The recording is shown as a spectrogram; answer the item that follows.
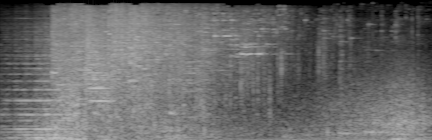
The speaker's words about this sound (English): Desmond watches as Philby stands in front of one of the large shop windows, looks up and down the street, then swings the bat and smashes the window.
